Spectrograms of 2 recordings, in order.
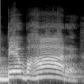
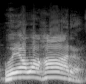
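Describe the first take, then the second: First: The first sound is a b, lips closed. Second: The first sound is a v, lips near teeth. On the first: The speaker calls it wrong. "वो भी गलत हो गया" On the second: The speaker calls it right. "व यहां क्या बोलना है"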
